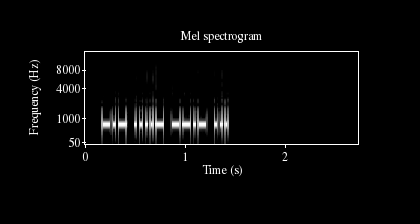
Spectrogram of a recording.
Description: Morse code, heard as a keyed tone, about 44 wpm, 700 Hz. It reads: K4QS
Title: NA SOTA Chaser Callsigns 45wpm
